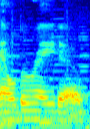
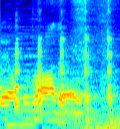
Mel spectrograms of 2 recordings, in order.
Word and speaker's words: El Dorado: El Dorado, per the locals. That's how you should say it. It is not El Dorado.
